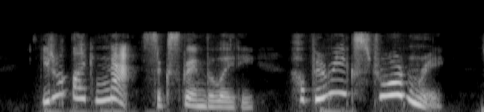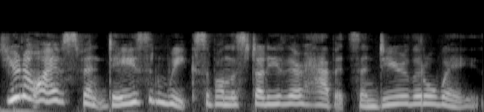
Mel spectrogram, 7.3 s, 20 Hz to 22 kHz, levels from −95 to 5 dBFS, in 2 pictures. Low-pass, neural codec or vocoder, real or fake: 7.2 kHz; none; real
